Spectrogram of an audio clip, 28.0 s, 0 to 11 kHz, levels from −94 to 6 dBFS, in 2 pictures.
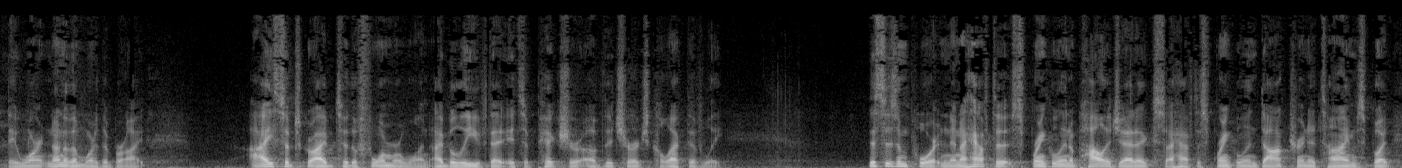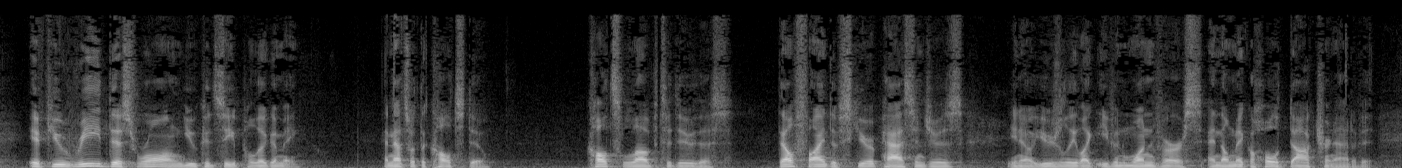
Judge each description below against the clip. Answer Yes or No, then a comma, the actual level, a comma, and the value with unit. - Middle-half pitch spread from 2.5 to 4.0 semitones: Yes, average, 3.2 semitones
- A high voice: No, very low, 95 Hz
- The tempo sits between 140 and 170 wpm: No, average, 180 wpm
